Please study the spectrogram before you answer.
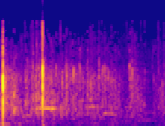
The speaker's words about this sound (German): Du kannst ruhig klatschen.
